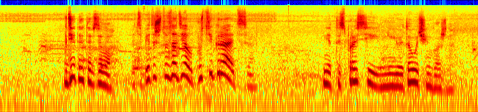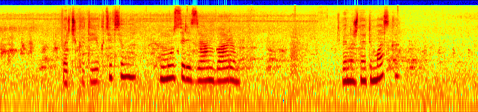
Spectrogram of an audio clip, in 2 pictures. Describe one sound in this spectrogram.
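A young woman speaks up close.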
